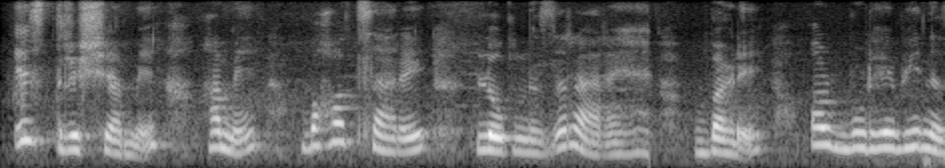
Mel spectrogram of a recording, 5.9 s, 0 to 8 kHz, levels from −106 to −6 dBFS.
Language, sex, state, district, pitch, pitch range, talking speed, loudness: Hindi, female, Bihar, Araria, 245 Hz, 205-270 Hz, 195 wpm, -28 LUFS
